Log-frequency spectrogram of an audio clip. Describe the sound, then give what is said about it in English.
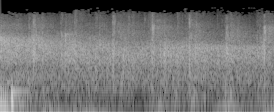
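A church audience claps and applauds steadily, a dense wash of many hands at moderate loudness, sustained without pause throughout, with no voices standing out. “Put your hands together for the Lord, please.”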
